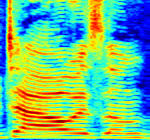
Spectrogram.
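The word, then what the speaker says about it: Taoism: perceive it sounds like T did you say taism tao yeah yeah it's pronounced taism but it it does yeah t yeah so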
